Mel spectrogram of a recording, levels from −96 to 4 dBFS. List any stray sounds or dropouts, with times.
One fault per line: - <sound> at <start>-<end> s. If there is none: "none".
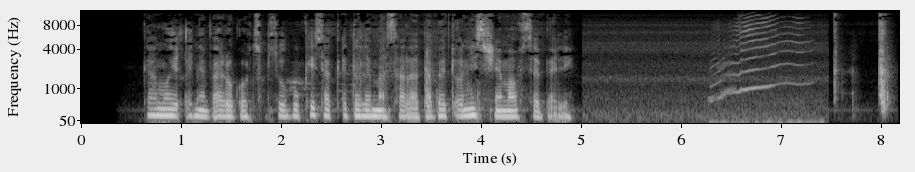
- squeak at 6.3-7.4 s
